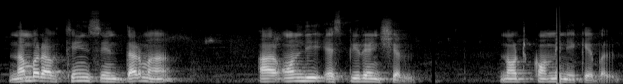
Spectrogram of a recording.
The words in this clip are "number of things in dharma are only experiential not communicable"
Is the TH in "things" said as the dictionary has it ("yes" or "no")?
no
